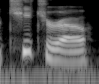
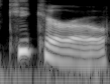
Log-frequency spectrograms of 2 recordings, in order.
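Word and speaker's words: Cicero: No more chicherro. It's Kikaro and Gian and GM. Always a hard G.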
